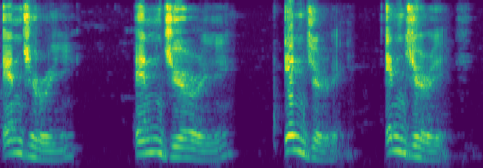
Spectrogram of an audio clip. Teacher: you stay on the first syllable in injury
